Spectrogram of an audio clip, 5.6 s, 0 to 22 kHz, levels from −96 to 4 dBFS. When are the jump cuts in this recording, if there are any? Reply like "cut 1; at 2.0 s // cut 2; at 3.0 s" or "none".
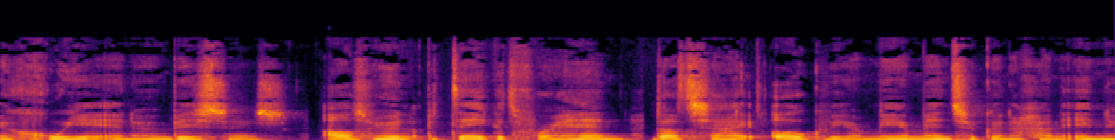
cut 1; at 1.5 s // cut 2; at 2.1 s // cut 3; at 3.2 s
